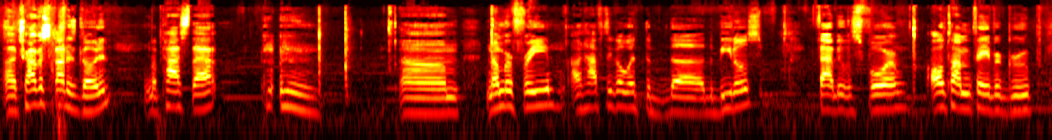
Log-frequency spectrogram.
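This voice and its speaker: A man's voice: fairly high pitch, unhurried, a little hiss or hum. A young man from Quebec, a musician being interviewed, talking casually with many fillers and restarts. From Quebec, Canada. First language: French. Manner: rambling, lots of fillers and restarts, slangy.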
